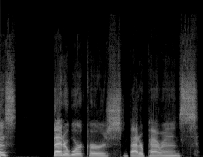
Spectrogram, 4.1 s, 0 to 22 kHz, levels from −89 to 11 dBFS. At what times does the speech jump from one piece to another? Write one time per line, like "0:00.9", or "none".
none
